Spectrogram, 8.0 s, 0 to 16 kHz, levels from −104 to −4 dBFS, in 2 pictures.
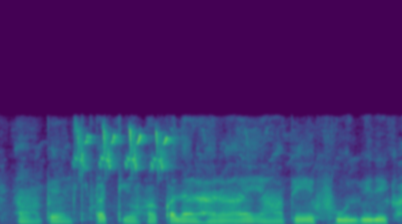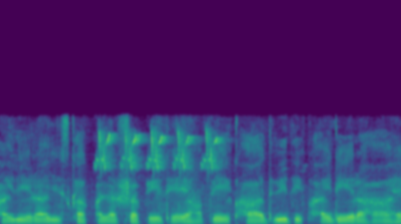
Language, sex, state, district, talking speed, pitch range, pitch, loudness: Bhojpuri, female, Bihar, Saran, 215 wpm, 170-180 Hz, 175 Hz, -30 LUFS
